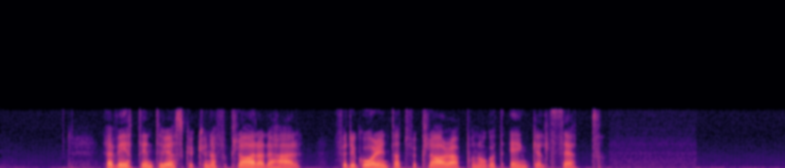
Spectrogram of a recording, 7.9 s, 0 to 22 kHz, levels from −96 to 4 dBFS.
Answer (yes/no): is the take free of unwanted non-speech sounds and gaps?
yes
